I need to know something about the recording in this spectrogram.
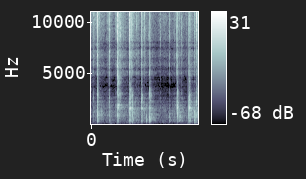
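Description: Small plastic makeup-kit pieces being handled: a string of irregular light clicks and taps.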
